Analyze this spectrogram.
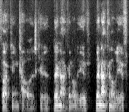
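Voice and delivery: low, very soft muttering; grumbling to himself. Acted. Killer grumbling about college kids on his land, low soft mutter. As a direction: mutter wearily under your breath.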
